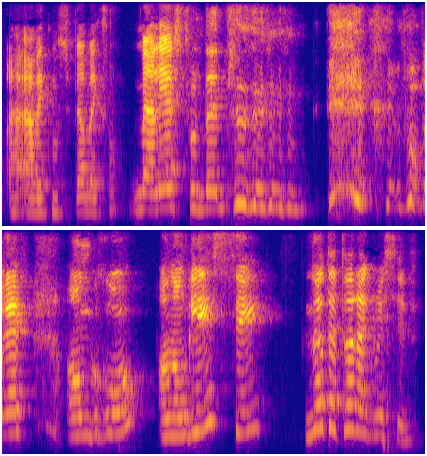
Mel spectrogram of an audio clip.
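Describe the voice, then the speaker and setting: High-voiced woman co-hosting a chat podcast. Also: unhurried, a bit bright. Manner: laughs often, reads passages aloud. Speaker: podcast co-host. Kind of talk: casual chat.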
